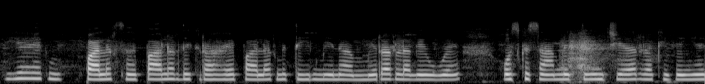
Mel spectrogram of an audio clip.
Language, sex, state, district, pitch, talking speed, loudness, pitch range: Hindi, female, Bihar, Jamui, 235 Hz, 205 wpm, -21 LUFS, 230-240 Hz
